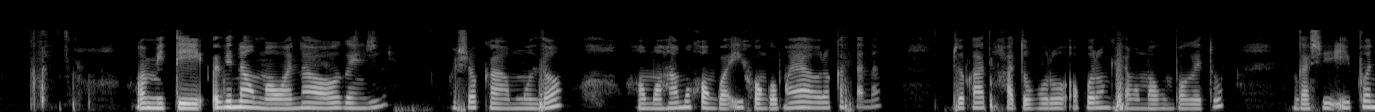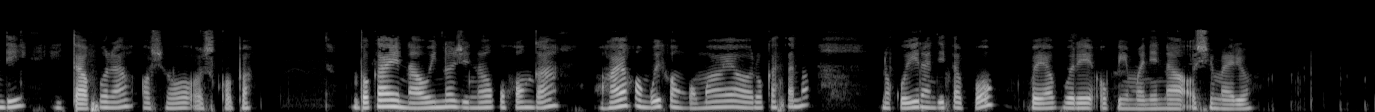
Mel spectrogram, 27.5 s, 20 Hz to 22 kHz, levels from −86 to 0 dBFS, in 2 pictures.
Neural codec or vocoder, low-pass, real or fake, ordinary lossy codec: none; 7.2 kHz; real; MP3, 32 kbps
